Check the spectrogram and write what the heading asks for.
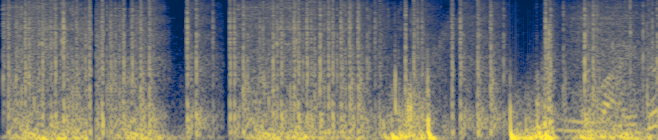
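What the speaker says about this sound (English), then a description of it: "Fire burst" A fire burst attack goes off in the Bloons Adventure Time TD tower-defense game during a Christmas event: a dense volley of crackling, popping blasts with sharp bursts, loud and continuous over busy game sounds.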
